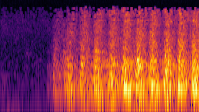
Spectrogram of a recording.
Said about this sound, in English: we are on a train.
